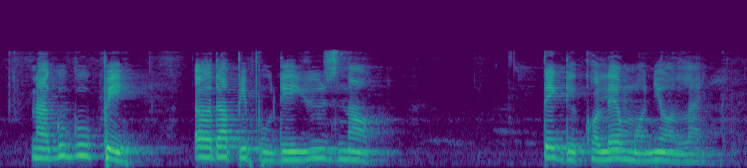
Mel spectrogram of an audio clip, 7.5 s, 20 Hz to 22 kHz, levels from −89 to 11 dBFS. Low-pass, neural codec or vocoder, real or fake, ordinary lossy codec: 7.2 kHz; none; real; none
